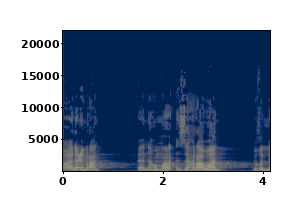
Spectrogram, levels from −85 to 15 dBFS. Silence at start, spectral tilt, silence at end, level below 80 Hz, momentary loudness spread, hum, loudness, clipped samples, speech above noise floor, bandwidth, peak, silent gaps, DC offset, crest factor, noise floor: 0 s; -4.5 dB/octave; 0 s; -56 dBFS; 16 LU; none; -24 LUFS; under 0.1%; 30 dB; 16 kHz; -6 dBFS; none; under 0.1%; 20 dB; -54 dBFS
